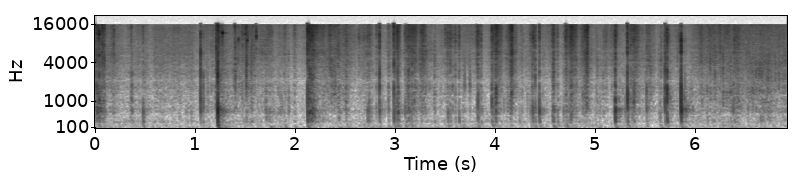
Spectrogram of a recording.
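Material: Faux leather.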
